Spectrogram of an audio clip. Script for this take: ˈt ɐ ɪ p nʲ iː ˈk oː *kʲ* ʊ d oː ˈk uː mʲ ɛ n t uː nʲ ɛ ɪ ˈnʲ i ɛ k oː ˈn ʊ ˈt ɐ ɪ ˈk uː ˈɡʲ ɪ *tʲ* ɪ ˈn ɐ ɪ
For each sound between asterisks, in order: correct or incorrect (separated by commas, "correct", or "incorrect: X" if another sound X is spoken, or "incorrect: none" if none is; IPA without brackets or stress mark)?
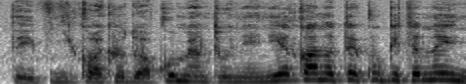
correct, correct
